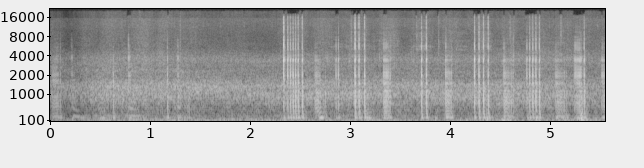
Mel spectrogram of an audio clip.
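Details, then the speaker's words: VW MK7 GTI driver's seat set all the way down: sharp, dry creaks in short bursts over low cabin rumble as the seat shifts under weight; fixed by raising the seat out of the lowest setting. "yeah if you put your seat all the way down and if you go over like a speed bump or you're moving around your seat it will like creak"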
